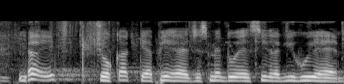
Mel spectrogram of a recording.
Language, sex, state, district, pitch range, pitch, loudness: Hindi, male, Jharkhand, Deoghar, 165-195 Hz, 180 Hz, -15 LUFS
